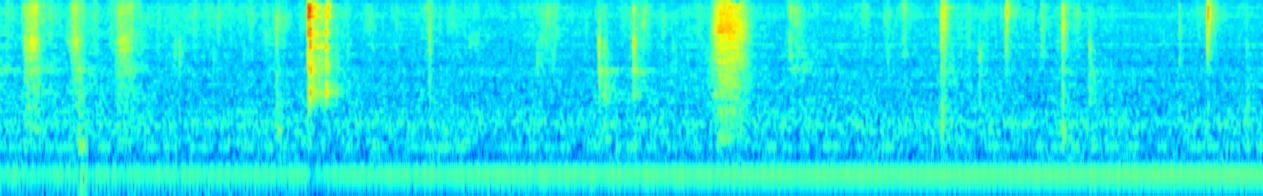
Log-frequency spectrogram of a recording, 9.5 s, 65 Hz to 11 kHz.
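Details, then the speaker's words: NuVinci N360 bicycle hub, about three years old and worn, in its highest overdrive position: sparse sharp clicks at uneven intervals over a quiet steady hum; clicking from the internal gear hub, operation seemingly not yet affected. "it's on its last legs started making a clicking sound and it's in its highest overdrive position I don't like it doesn't sound good"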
